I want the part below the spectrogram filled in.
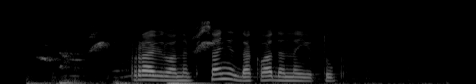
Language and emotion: Russian, neutral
